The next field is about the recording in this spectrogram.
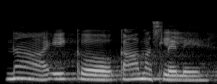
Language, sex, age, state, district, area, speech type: Goan Konkani, female, 18-30, Goa, Quepem, rural, spontaneous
